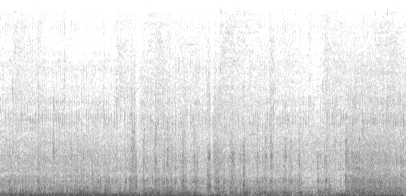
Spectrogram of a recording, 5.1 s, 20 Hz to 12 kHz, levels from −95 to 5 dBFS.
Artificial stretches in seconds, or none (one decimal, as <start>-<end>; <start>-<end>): none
